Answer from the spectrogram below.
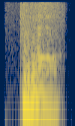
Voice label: long m, consonant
